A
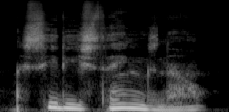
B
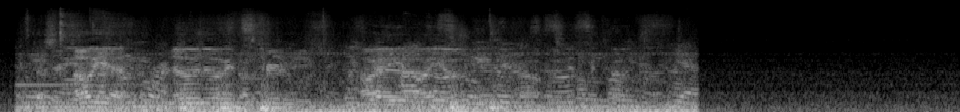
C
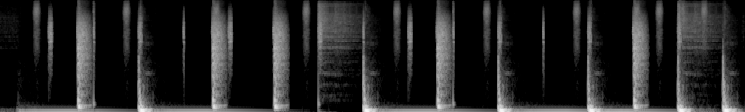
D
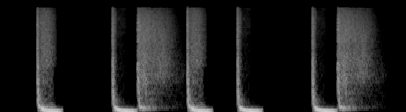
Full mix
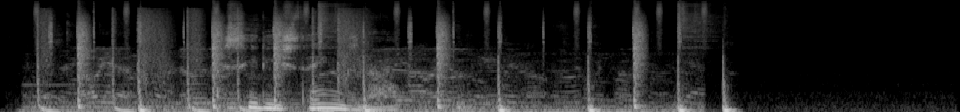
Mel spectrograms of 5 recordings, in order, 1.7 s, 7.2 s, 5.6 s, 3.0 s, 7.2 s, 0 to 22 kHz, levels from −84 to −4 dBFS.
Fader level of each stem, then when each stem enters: +1.5, −14.0, −11.0, −7.5 decibels; 1.50, 0.05, 0.00, 0.00 seconds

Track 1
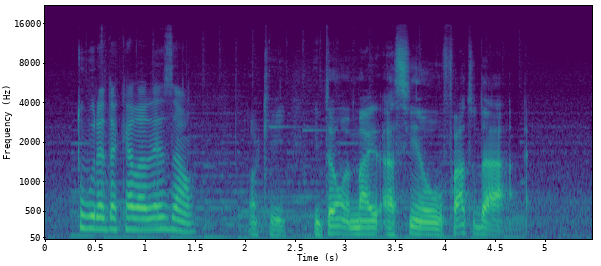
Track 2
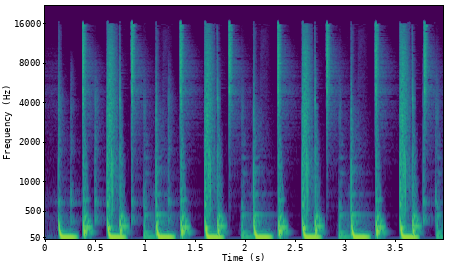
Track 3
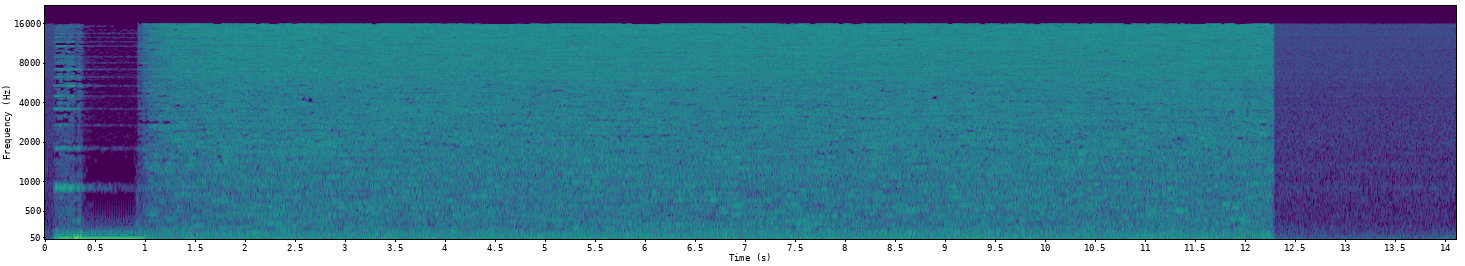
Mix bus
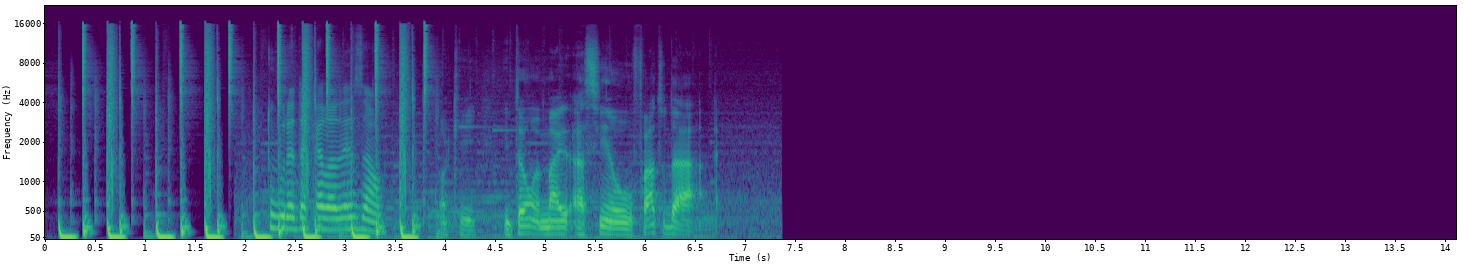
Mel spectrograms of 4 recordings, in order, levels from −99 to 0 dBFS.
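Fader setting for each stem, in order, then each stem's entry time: +3.0 dB, −4.5 dB, muted; 1.90 s, 0.00 s, muted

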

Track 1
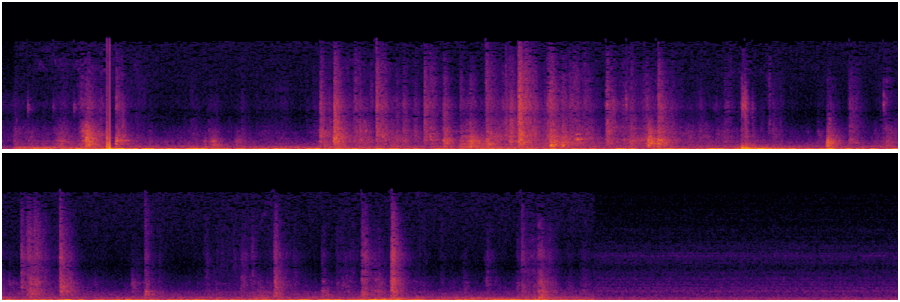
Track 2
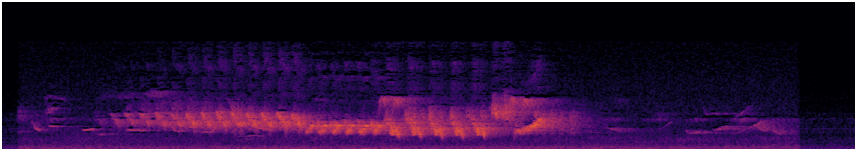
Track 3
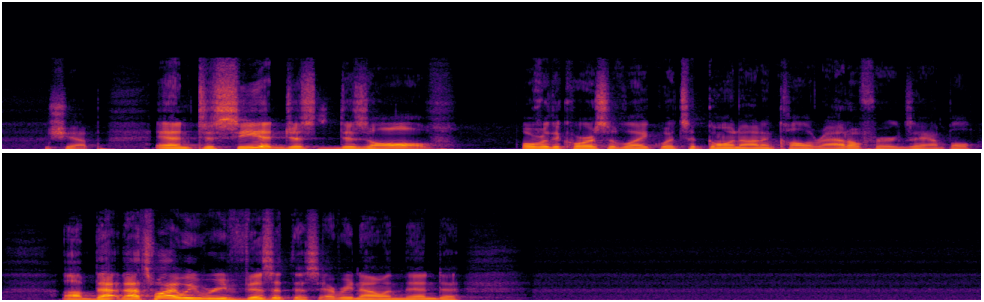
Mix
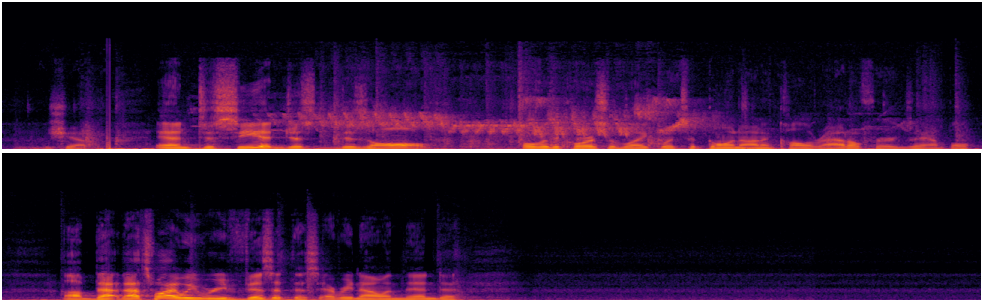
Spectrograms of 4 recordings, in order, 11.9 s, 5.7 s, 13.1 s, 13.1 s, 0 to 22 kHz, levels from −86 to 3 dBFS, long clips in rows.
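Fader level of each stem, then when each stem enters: −13.0, −3.0, −2.0 decibels; 0.00, 0.95, 0.00 seconds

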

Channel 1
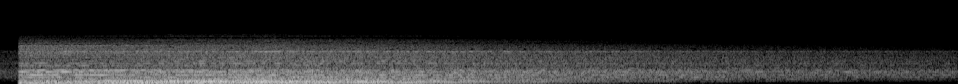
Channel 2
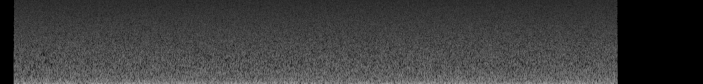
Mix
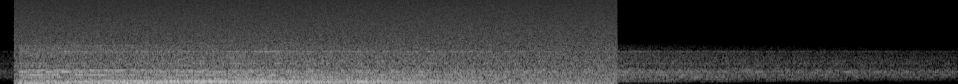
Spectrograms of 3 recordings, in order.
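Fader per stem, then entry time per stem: −2.0, +1.0 decibels; 0.00, 0.00 seconds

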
